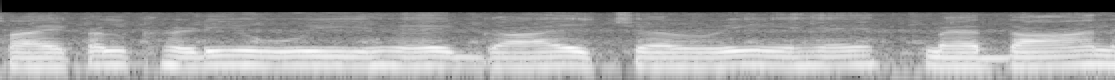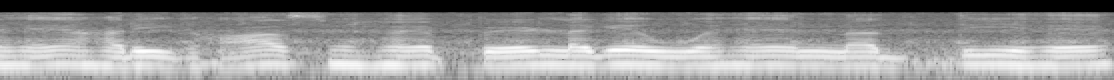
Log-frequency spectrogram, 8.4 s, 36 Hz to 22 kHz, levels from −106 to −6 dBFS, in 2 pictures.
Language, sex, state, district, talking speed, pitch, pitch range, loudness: Hindi, male, Chhattisgarh, Sarguja, 135 wpm, 120 Hz, 115-125 Hz, -16 LUFS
